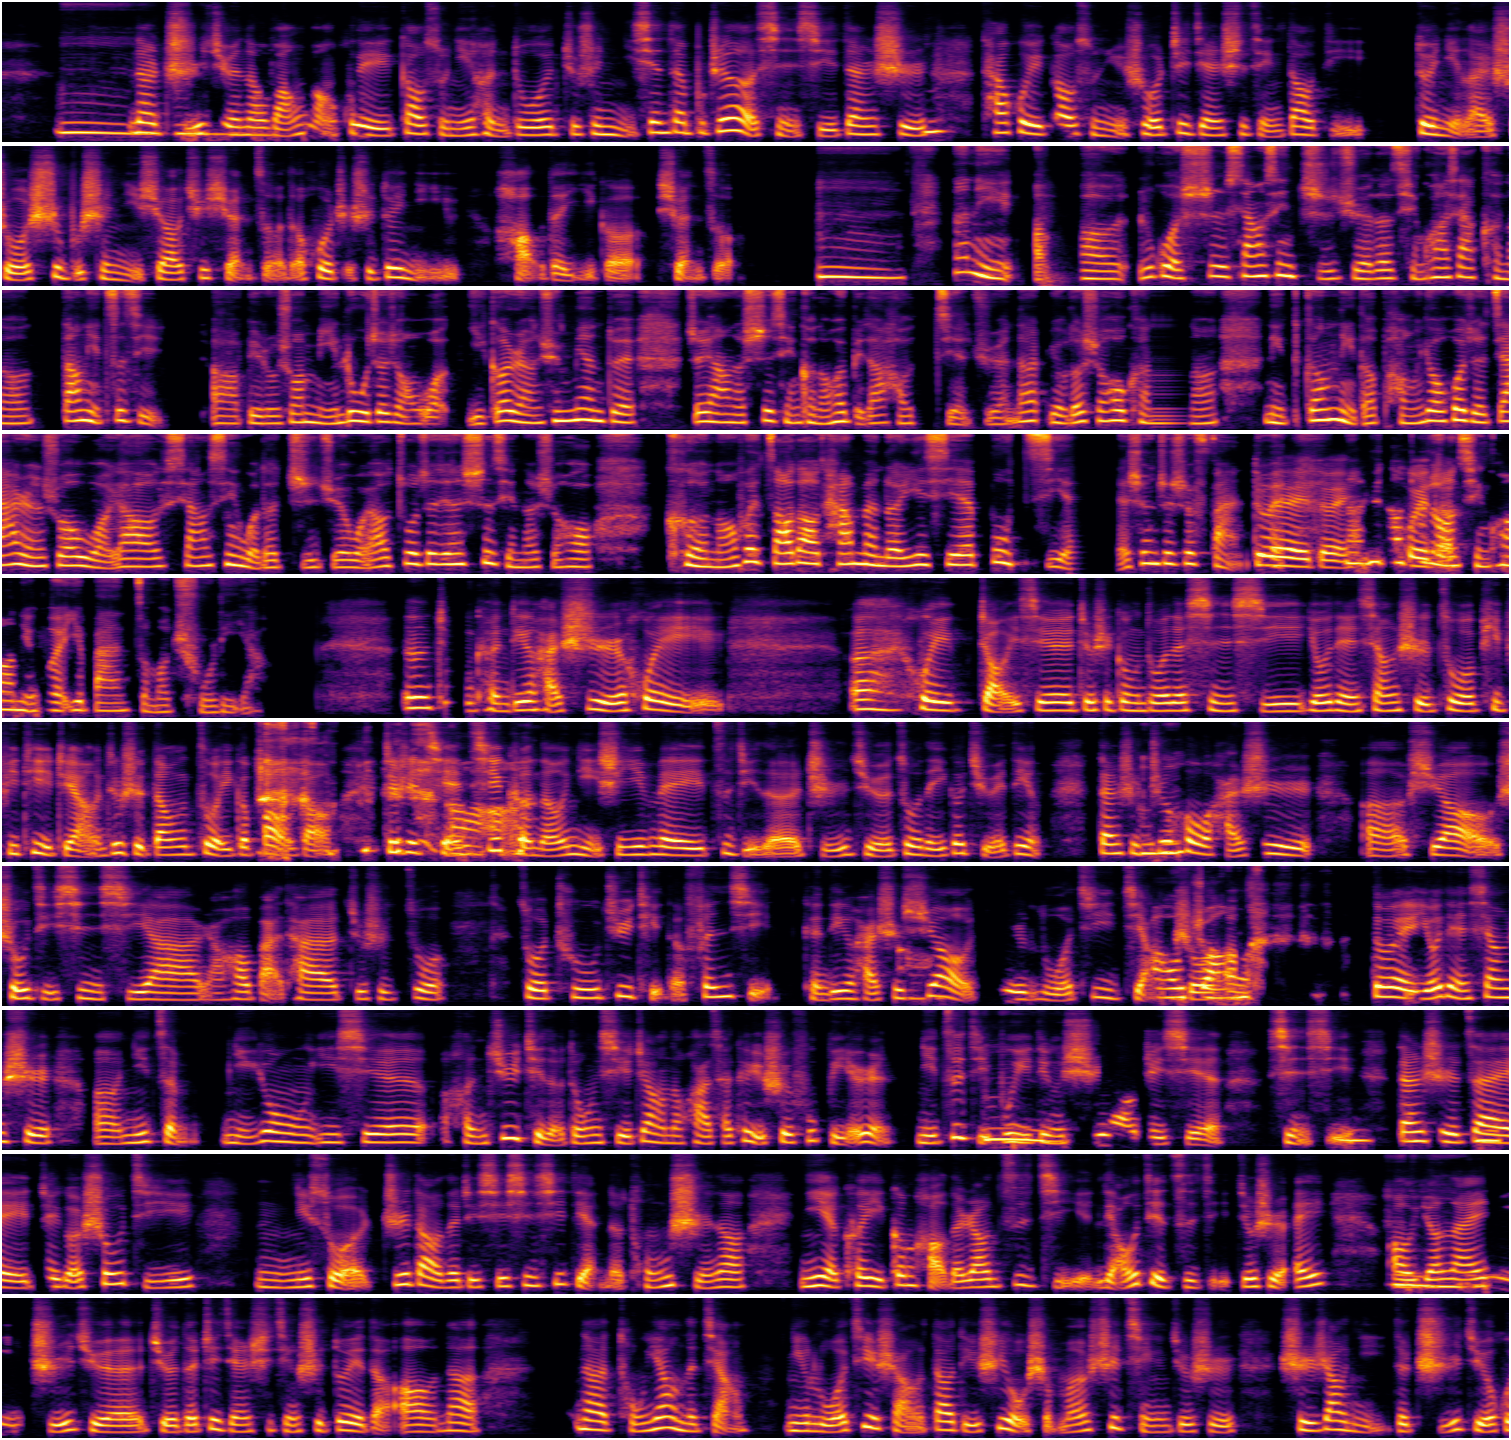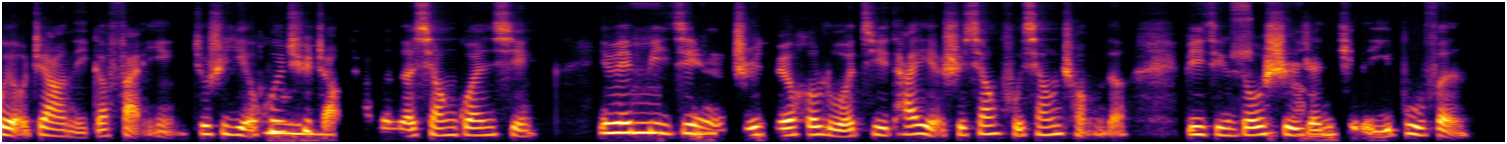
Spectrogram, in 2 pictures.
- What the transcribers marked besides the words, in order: tapping; sigh; laugh; laughing while speaking: "哦，哦"; laugh; other background noise
- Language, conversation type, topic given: Chinese, podcast, 当直觉与逻辑发生冲突时，你会如何做出选择？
